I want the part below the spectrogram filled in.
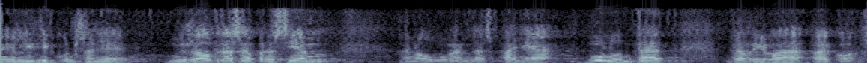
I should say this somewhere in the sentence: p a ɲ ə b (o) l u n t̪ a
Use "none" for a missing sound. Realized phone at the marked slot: u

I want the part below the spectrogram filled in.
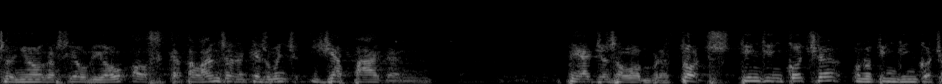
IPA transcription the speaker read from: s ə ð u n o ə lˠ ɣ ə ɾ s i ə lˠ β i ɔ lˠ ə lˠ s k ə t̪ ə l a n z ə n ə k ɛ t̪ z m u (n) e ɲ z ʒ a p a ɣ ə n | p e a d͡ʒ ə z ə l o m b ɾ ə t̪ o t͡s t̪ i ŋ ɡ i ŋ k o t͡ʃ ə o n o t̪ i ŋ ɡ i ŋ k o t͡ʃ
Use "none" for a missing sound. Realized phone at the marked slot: m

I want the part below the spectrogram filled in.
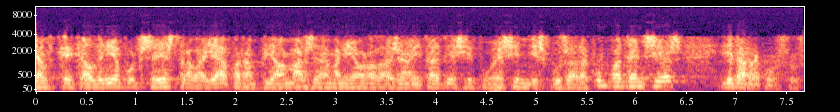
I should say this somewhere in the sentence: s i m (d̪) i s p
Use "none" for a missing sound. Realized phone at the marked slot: d̪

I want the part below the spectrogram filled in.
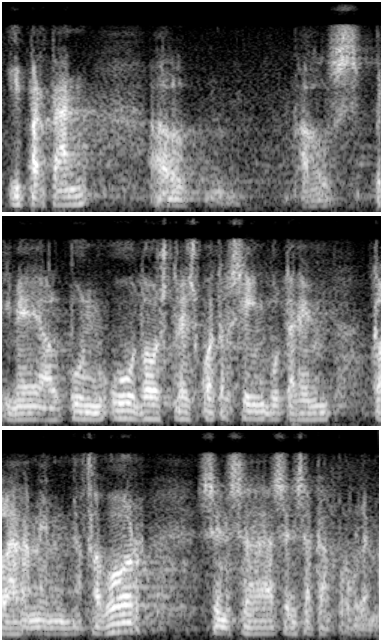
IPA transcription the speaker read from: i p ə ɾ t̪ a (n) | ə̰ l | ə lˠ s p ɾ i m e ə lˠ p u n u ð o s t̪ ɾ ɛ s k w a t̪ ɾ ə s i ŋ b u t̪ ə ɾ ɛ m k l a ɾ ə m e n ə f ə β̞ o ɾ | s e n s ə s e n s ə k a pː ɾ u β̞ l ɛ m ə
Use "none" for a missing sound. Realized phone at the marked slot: n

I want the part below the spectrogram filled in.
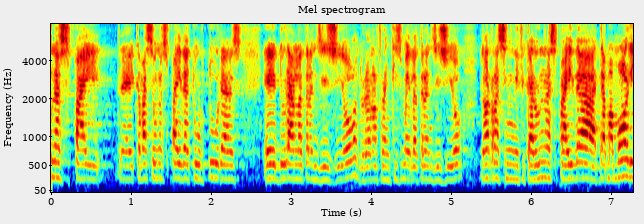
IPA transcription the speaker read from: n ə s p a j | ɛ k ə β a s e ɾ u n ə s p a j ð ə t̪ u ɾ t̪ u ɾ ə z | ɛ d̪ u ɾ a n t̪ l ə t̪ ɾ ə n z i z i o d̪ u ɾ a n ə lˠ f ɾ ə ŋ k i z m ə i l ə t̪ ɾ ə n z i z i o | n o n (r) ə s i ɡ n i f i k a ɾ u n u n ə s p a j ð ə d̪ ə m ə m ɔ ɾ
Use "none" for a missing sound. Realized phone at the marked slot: r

